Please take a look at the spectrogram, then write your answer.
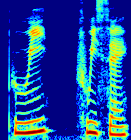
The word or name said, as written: Pouilly-Fuissé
